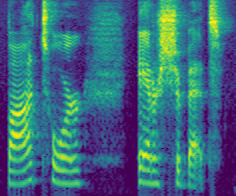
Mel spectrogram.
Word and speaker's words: Báthory Erzsébet: Her name in English is Elizabeth Bathory. She is a Hungarian countess. So, in Hungarian, forgive my pronunciation, everyone, it's, it's very close to Báthory Erzsébet they say the last name first.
